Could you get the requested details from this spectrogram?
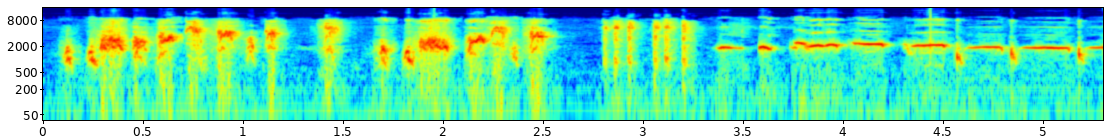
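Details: White-rumped shama masteran recording used to tutor caged pet songbirds: a fast run of clicky, rattling notes that shifts into clear whistled tones holding near one pitch, repeated quickly.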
